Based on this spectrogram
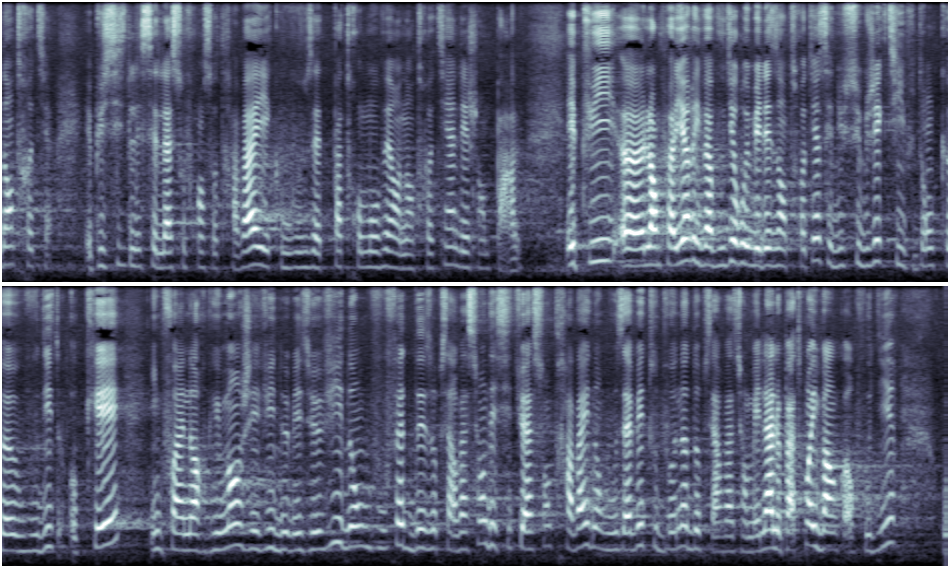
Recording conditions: live audience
